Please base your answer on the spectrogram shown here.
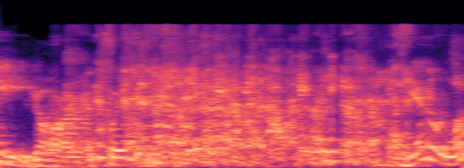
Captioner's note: laughter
